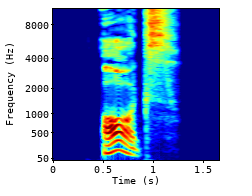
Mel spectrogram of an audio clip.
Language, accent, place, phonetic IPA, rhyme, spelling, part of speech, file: German, Germany, Berlin, [ɔʁks], -ɔʁks, Orks, noun, De-Orks.ogg
- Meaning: plural of Ork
